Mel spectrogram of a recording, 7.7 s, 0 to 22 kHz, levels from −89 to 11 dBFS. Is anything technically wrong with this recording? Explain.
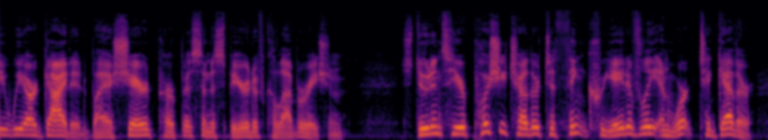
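No, nothing technically wrong can be heard in this audio, and the signal holds steady throughout without any audible defect.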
